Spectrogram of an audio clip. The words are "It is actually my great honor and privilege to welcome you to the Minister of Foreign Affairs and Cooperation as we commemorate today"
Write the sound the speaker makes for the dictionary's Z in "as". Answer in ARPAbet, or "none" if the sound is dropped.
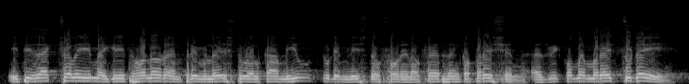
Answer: Z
